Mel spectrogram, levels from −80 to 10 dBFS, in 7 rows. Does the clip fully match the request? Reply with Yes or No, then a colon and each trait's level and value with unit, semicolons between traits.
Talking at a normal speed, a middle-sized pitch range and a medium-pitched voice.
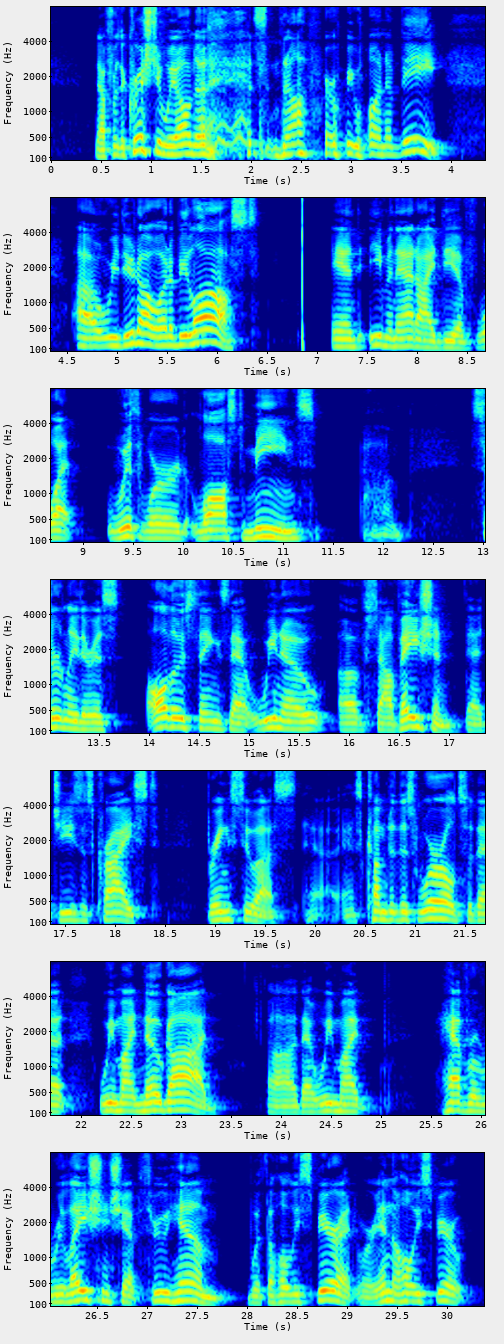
Yes: average, 155 wpm; average, 4.2 semitones; medium, 145 Hz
